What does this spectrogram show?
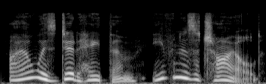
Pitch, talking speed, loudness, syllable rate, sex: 215 Hz, 205 wpm, -17 LUFS, 4.7 syllables/s, female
